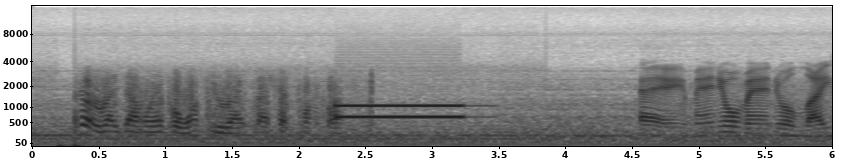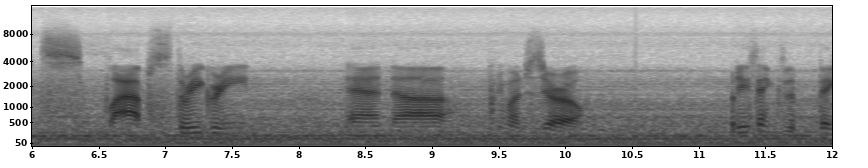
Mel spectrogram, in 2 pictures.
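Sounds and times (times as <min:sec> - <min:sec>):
aircraft cabin drone: 0:00.0 - 0:12.0.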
